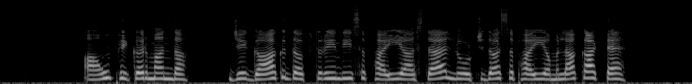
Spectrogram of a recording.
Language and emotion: Dogri, fearful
